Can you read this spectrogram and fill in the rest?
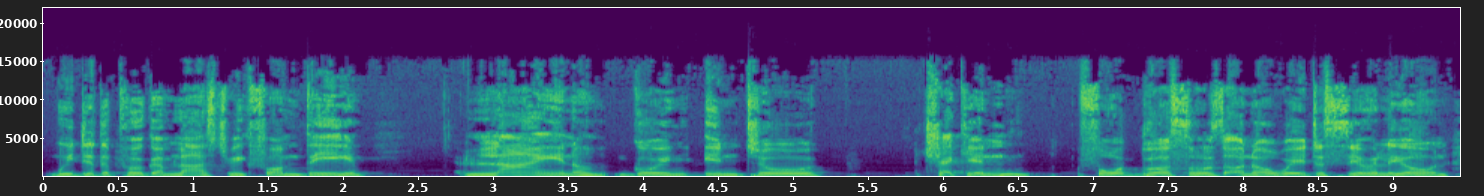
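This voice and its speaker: Man, fairly high voice, radio host, conversational, reflective halting delivery. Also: poor audio. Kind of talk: conversational live radio talk.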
